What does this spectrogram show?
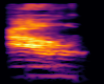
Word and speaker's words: hour: Hour.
